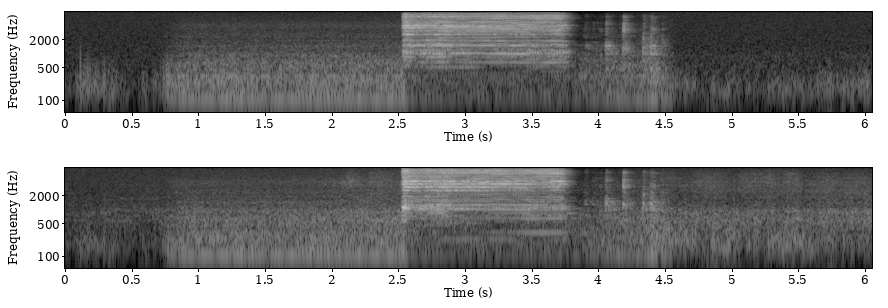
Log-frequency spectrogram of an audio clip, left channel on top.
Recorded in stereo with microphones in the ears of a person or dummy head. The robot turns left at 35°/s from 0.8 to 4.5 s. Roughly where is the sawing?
Behind right.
